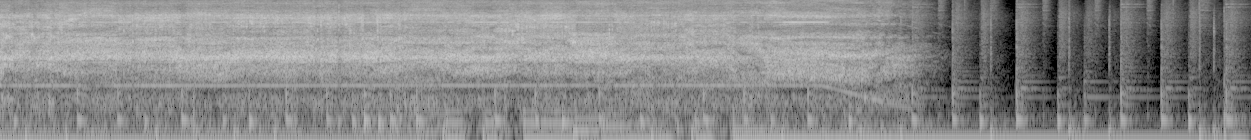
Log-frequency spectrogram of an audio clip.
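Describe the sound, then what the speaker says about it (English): A compressed-air tool blasts a loud, steady rush of air to clear dust from a ceiling light fixture opening, cutting off after about nine seconds into quieter clicks and small handling taps. "since I have the tool, I like to blow out the area before I put the new light"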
